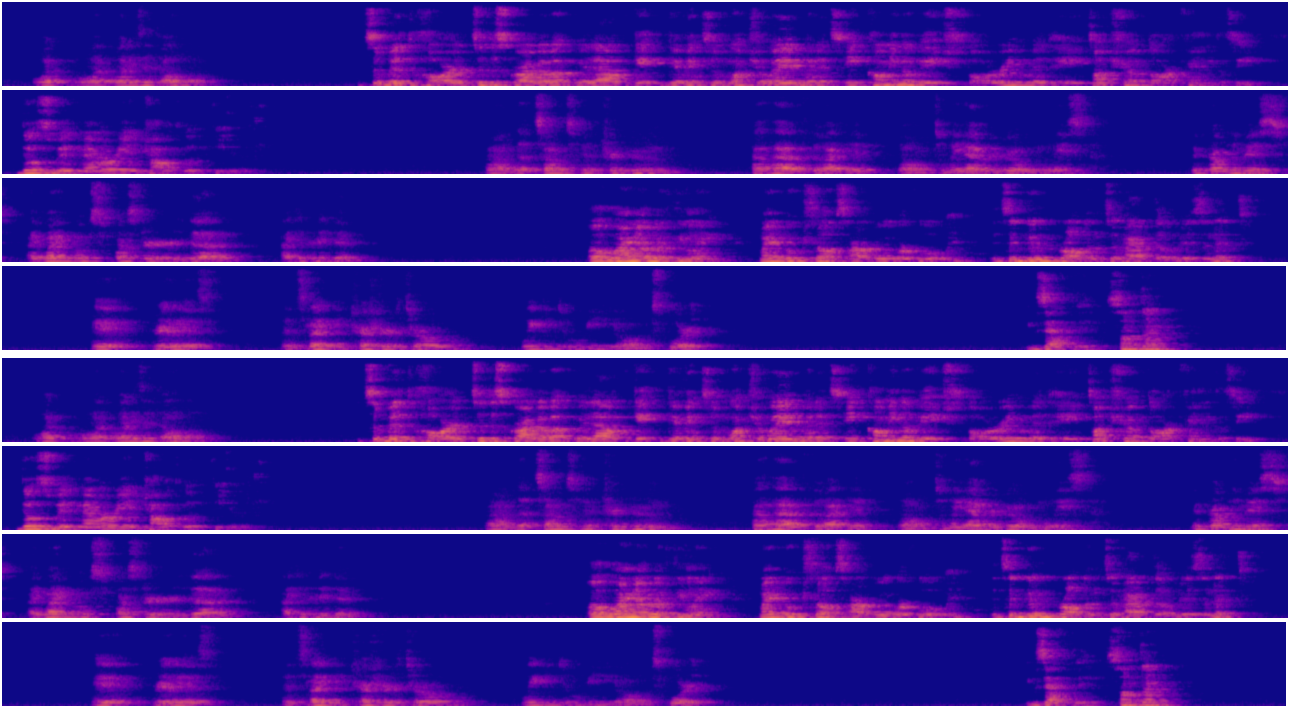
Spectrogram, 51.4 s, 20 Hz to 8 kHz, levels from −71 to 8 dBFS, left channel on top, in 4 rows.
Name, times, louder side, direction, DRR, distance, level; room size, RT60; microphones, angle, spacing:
voice 1, 0.3-2.1 17.7-19.7 20.3-23.8 24.7-25.7 26.0-28.1 28.5-29.3 39.5-40.7 41.3-43.2 43.8-45.6, left 1 dB, 60° left, -7 dB, 1.3 m, -34 dB
voice 2, 3.6-12.5 13.0-15.3 31.6-32.8 33.3-35.3 35.6-38.0 48.8-50.1, right 1 dB, 20° right, -5 dB, 0.4 m, -29 dB
2.3 x 2.0 x 2.6 m, 0.75 s
head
